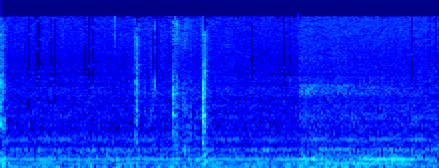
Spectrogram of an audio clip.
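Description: A few light clicks and taps as a clear acrylic stamp block is inked on an ink pad and handled, over a steady low hum.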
